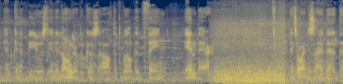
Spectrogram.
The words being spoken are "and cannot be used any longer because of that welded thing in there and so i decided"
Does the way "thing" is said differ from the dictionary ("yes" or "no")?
no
